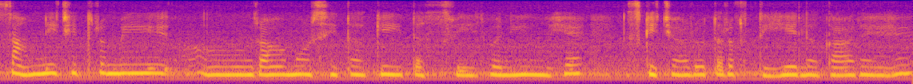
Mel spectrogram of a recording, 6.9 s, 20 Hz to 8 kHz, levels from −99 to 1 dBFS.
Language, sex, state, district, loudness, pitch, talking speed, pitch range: Hindi, female, Bihar, Katihar, -15 LUFS, 255 Hz, 155 wpm, 250-275 Hz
